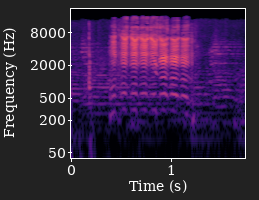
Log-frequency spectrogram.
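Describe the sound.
A goat lets out one drawn-out, quavering bleat lasting just under a second, fairly loud, preceded by a brief soft click, with no talking.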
